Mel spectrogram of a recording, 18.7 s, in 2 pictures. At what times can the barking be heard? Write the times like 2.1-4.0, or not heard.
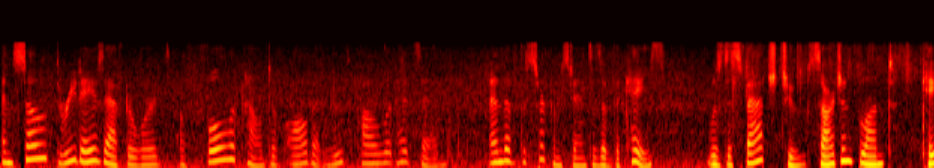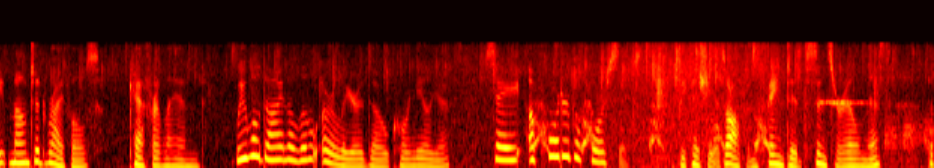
14.7-18.6.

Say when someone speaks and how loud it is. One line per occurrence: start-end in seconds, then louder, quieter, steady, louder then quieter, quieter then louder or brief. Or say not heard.
0.0-18.6 louder.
